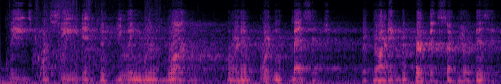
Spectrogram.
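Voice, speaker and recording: A polite, impersonal facility computer from a science-fiction game, voiced by a man. The male voice is fairly low and makes formal announcements. It rings with long hall reverb, with music behind. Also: moderate pace, close to an everyday voice.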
